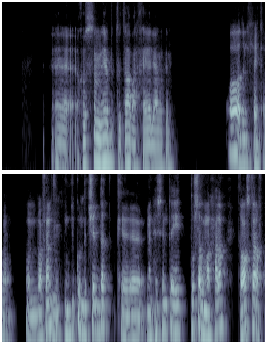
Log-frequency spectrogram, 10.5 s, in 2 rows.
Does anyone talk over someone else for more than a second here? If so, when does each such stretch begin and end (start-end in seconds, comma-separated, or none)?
none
